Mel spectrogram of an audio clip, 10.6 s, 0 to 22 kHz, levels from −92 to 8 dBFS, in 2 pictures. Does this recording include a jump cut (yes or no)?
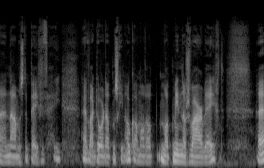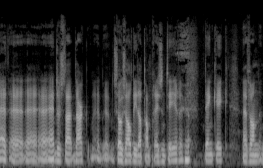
yes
